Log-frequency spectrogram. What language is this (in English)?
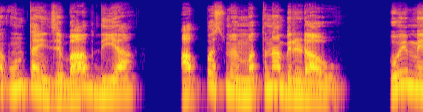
Haryanvi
